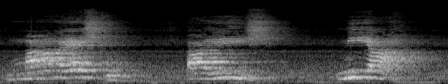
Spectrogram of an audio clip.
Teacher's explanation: encontros vocálicos que tem duas vogais juntas, mas elas se separam no som. Quando você lê, ela vai se separar. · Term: Hiato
